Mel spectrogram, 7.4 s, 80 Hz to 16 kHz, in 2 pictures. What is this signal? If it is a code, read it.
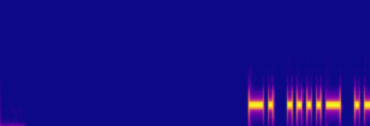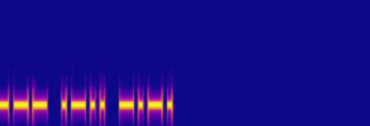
Morse code, heard as a keyed tone, about 25 wpm, 700 Hz. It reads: N4JLC
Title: USA Call Signs - 5 Characters - 25wpm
